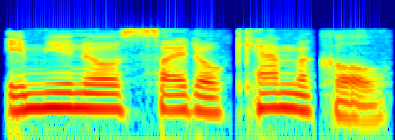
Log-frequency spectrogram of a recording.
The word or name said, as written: immunocytochemical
